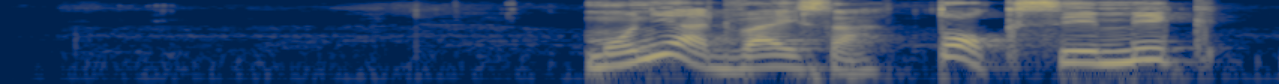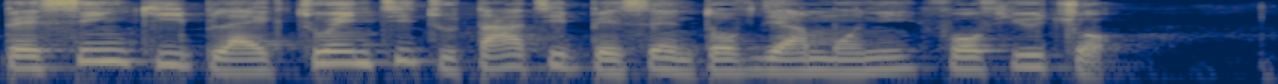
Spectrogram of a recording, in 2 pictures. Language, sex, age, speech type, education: Nigerian Pidgin, male, 15-29, spontaneous, tertiary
